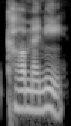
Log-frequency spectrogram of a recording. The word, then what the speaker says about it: Khamenei: are chinese um so this one is ayatollah khamenei that's where i'm gonna go yes that's 100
